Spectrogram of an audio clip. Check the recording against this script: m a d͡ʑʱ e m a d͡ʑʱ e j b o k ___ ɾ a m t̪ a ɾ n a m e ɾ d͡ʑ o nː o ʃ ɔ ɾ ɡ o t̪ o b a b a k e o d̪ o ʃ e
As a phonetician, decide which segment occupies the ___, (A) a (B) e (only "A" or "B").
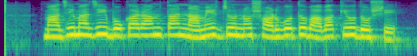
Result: A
